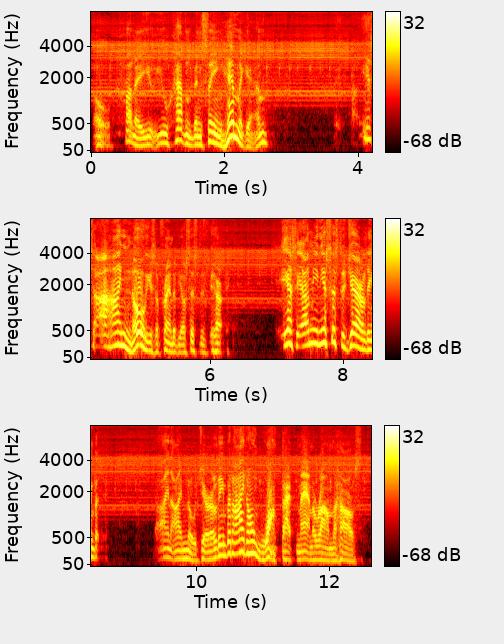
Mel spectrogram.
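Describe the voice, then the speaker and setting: An actor playing a meek, nervous husband with a hesitant, stammering delivery in 1940s radio drama style. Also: male voice, medium pitch, big pitch swings, normal speed, fairly bright tone, slight background noise, low-quality recording. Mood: affectedly doting. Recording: 1940s radio recording with music.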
